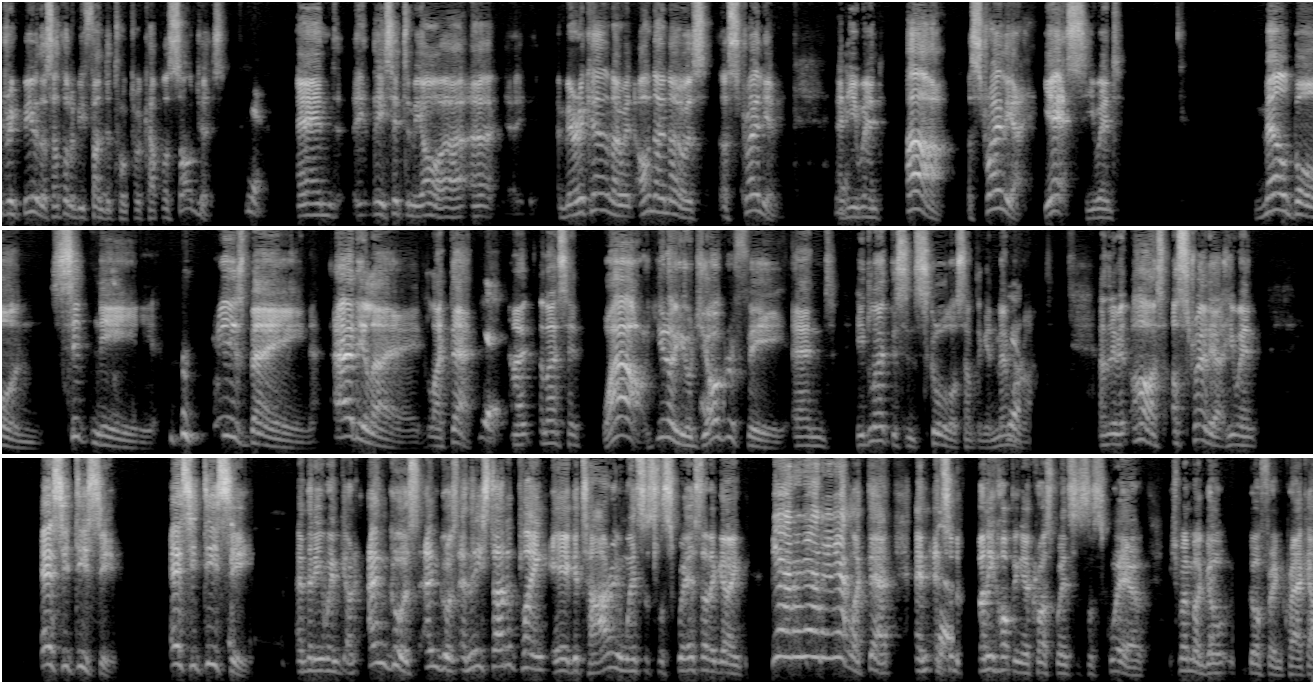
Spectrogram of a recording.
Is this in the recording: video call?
yes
